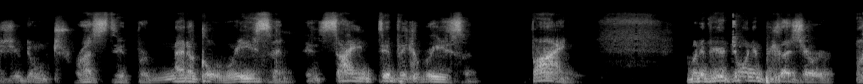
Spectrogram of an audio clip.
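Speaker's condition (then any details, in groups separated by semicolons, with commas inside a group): Laryngectomy; swallowing difficult, dentures slur s sounds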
